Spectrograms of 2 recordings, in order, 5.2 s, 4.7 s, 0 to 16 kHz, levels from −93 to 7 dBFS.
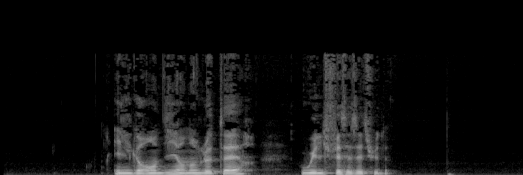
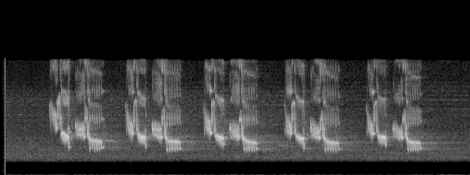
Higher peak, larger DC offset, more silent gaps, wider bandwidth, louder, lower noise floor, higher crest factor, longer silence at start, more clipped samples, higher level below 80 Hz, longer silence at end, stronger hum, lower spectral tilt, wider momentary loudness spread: about the same, -6 dBFS vs -4 dBFS; neither; neither; about the same, 11.5 kHz vs 11 kHz; second, -25 LUFS vs -15 LUFS; first, -74 dBFS vs -43 dBFS; first, 20 dB vs 14 dB; first, 1.15 s vs 0.5 s; neither; first, -62 dBFS vs -80 dBFS; first, 1.35 s vs 0.45 s; neither; first, -7 dB/octave vs 8.5 dB/octave; first, 11 LU vs 8 LU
